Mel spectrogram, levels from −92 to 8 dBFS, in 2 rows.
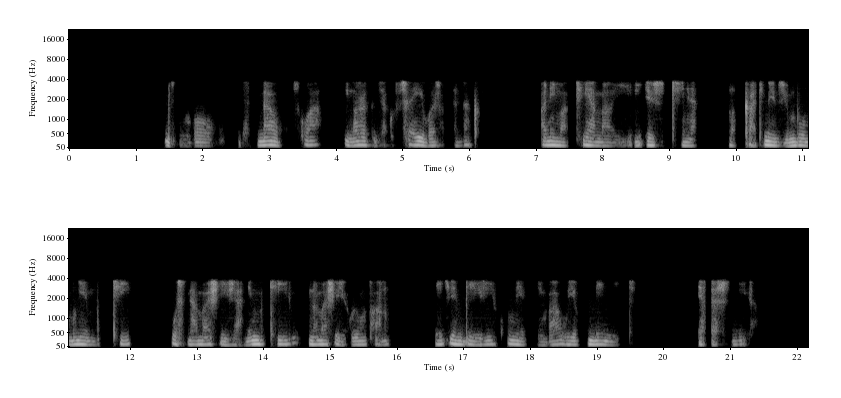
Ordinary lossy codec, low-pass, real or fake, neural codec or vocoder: Opus, 64 kbps; 3.6 kHz; fake; codec, 16 kHz, 1.1 kbps, Voila-Tokenizer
